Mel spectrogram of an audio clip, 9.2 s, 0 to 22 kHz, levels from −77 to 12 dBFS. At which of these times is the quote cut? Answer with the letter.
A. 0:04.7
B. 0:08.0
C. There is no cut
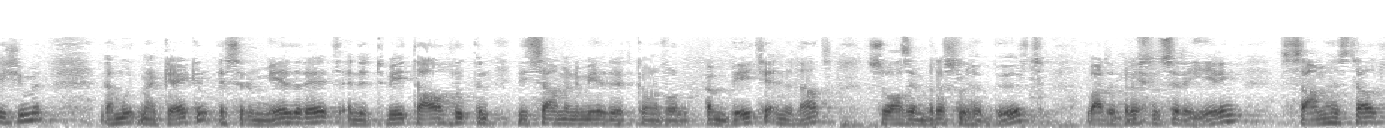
C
